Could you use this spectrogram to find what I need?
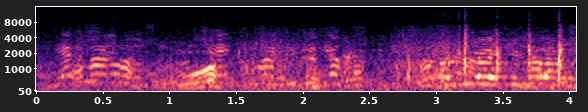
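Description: Water splashes as a man climbs out of an icy pool.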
